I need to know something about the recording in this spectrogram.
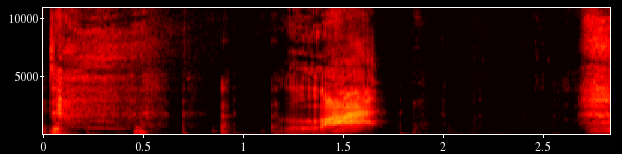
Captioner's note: laughing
